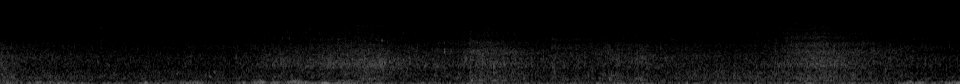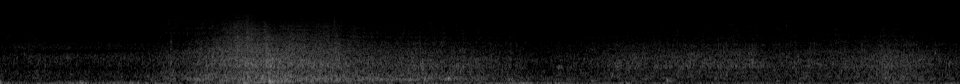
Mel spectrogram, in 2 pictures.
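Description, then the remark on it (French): Ocean waves wash onto the shore in a steady, broad roar, with surges swelling every few seconds and one louder break near the middle, wind rustling faintly throughout and no voices. “La mer résonne dans mes battements de cœur,”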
